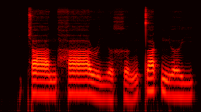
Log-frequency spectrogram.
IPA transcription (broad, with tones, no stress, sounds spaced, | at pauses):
c aː˧ n h aː˧ ɹ i˨˩ ə̯ x ə˨˩˦ ŋ t̪ a˦˥ k̚ ɲ ə˧ j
